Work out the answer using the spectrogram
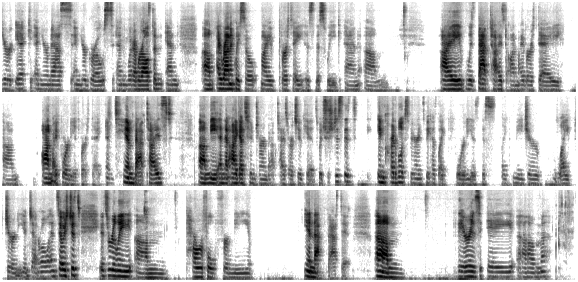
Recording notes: I apologize for the audio!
